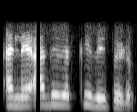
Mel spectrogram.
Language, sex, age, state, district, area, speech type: Malayalam, female, 30-45, Kerala, Wayanad, rural, conversation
